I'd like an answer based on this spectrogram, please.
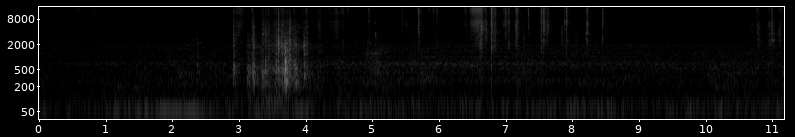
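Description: Faint handling noises of a Wi-Fi antenna being turned and bent in the hands: scattered light clicks and rustles, with a louder rustle about three to four seconds in.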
